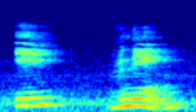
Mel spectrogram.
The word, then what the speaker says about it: evening: Aquí en este caso, los dos I se pronuncian como la I de español. Evening. Y la G no se pronuncia.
